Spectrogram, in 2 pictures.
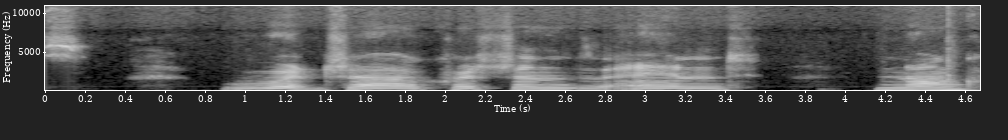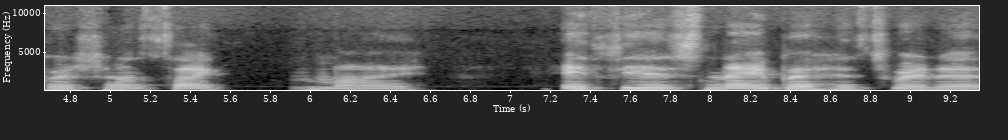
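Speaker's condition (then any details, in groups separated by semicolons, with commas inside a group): Friedreich's ataxia; gets winded, speaking sometimes difficult, weak voice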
